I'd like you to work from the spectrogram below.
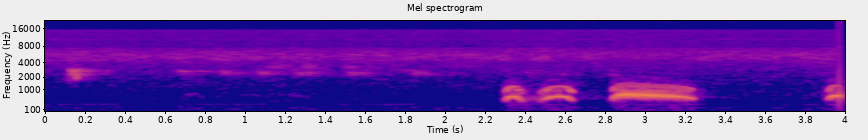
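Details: Spotted dove, a wild bird answering a decoy during trapping. After faint high chirps from small birds, one phrase sounds: a quavering double coo and then a long mellow coo. The start of another coo cuts in at the end.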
